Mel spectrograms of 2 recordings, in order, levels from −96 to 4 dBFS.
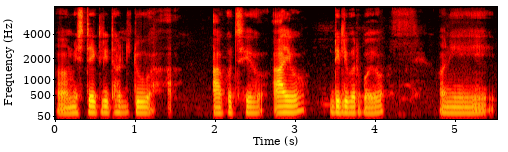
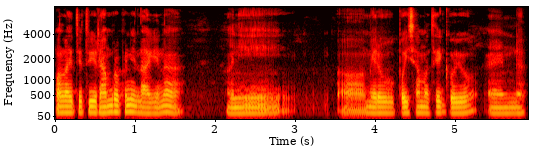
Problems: none marked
